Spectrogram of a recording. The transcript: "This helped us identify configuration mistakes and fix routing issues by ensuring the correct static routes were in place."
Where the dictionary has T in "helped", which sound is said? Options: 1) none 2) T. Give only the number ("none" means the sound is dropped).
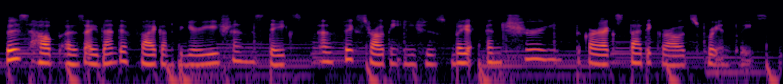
1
